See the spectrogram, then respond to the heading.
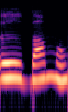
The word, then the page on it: lpa mu: l'pa mu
